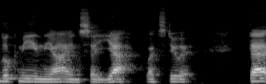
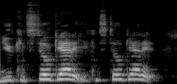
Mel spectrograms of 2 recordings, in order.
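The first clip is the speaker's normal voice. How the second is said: mock, very high, urgent screaming cheering yell; 10 semitones higher than usual. Retelling a race while the dad screams encouragement: imitating dad screaming. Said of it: "he's screaming at me saying".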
